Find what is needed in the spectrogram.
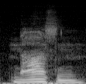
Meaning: plural of Nase "noses"
- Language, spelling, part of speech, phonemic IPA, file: German, Nasen, noun, /ˈnaːzn/, De-Nasen.ogg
